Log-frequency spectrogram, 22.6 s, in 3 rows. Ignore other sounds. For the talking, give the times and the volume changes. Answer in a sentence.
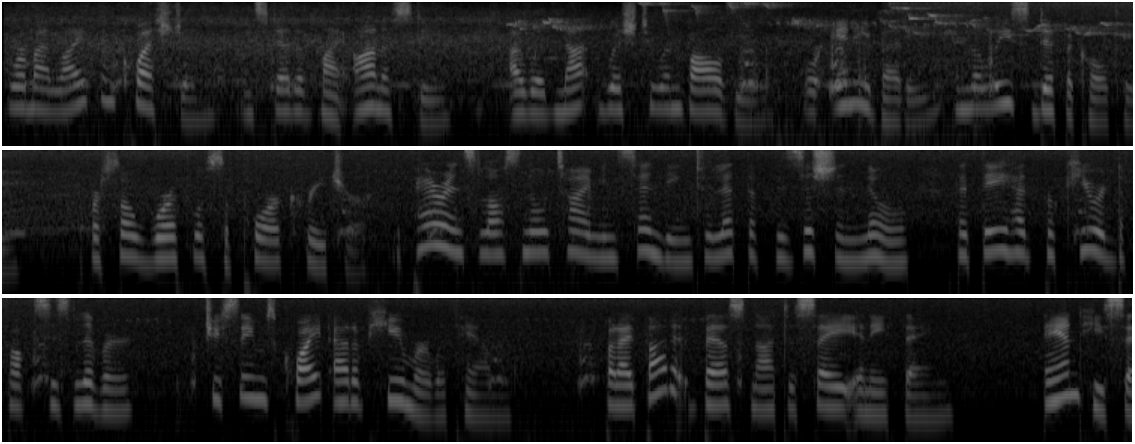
You can hear the talking from 0.0 to 22.5 s, at a steady volume.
